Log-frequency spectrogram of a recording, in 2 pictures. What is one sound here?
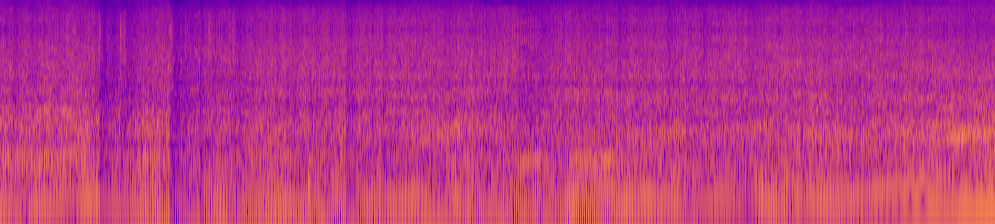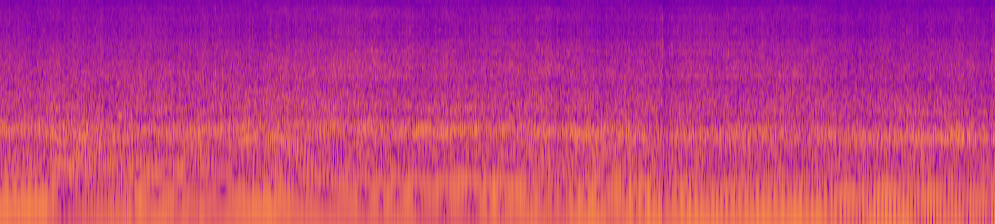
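An off-road vehicle's engine roars and revs, rising and falling in pitch.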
